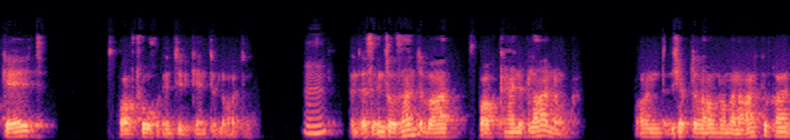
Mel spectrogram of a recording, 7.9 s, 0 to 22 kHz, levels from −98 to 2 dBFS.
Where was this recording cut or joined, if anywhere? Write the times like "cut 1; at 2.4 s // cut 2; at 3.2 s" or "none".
cut 1; at 3.4 s // cut 2; at 6.6 s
